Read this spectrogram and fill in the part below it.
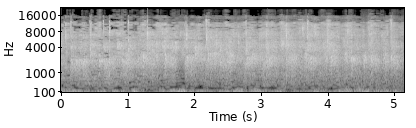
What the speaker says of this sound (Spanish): Un fuerte aplauso a Jesús, iglesia.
